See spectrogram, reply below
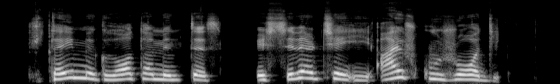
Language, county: Lithuanian, Kaunas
